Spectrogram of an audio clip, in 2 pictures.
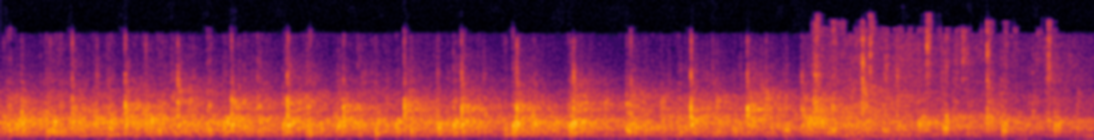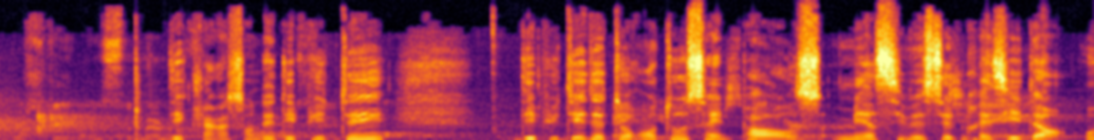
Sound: some Applause

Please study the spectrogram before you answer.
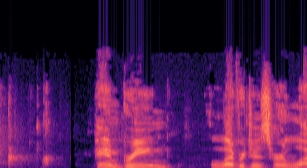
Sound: voiceover

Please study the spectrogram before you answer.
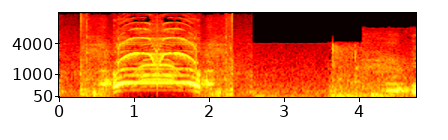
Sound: screams

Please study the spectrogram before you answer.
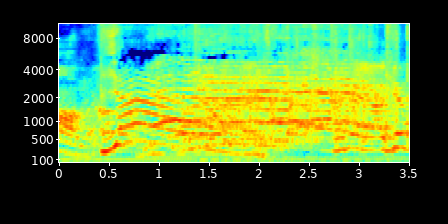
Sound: everyone cheers

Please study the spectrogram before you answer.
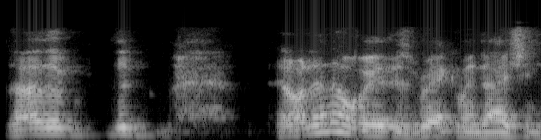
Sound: sighs

